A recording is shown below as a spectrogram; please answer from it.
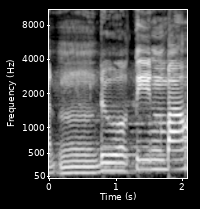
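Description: Male singer singing a slow bolero melody into a microphone, sliding between held notes, over a live band's accompaniment.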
